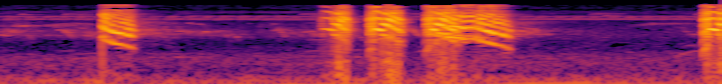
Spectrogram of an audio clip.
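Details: Indian ringneck parrot in a happy mood calling with loud, grating screeches, some falling in pitch at the end, in a single call, a rapid cluster of three, then one more.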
